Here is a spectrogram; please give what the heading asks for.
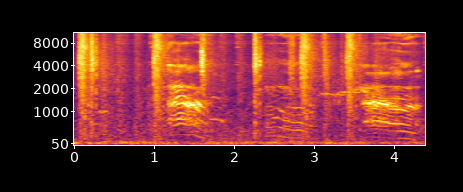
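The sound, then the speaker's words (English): Rubber bullets fired from guns in a staged drama scene: a dense run of sharp cracks and thumps while voices shout over the shooting. “They got rubber bullets! This is madness!”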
